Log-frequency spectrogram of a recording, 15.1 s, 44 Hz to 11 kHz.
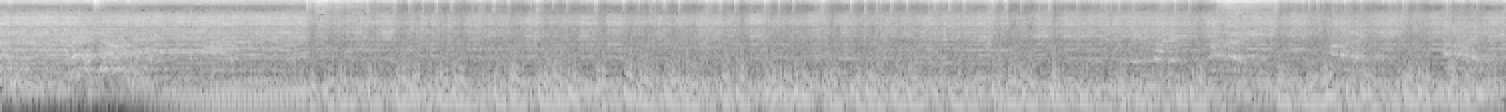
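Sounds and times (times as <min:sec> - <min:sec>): heavy metal band playing live: 0:00.0 - 0:15.0.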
